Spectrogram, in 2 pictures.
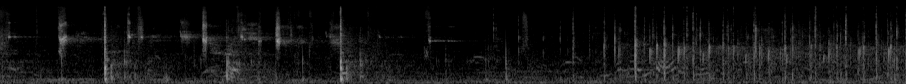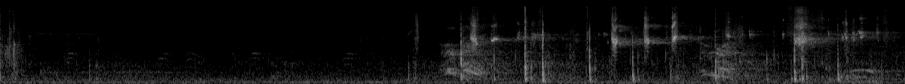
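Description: Tennis rackets strike a ball back and forth outdoors.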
